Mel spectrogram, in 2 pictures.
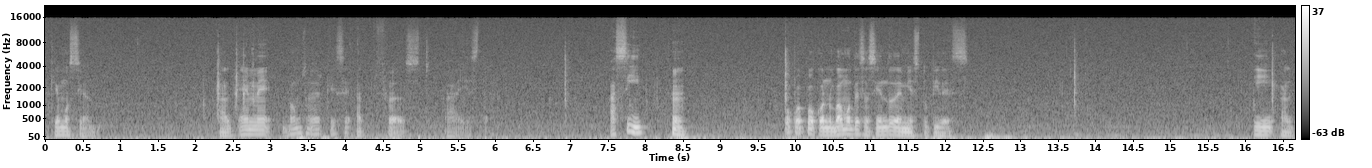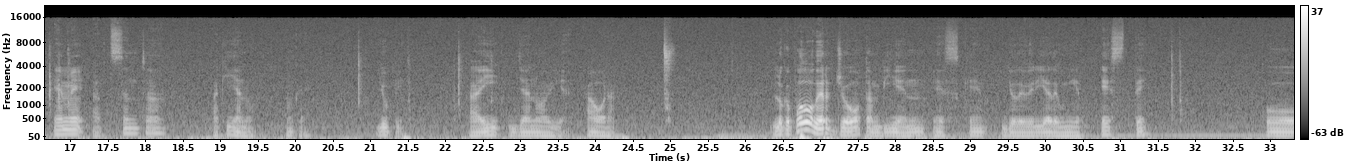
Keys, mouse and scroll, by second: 0.3-1.4 drag, 2.5 alt+m, 4.0 click, 5.1-5.4 scroll down 1, 5.6-6.8 middle drag, 7.0 shift+middle click, 9.8 a, 11.4-13.2 drag, 13.7 b, 15.2 click, 16.7 alt+m, 17.4 click, 18.5 click, 19.6 click, 20.6 scroll up 1, 20.9 shift+click, 21.0 shift+middle click, 21.7 shift+scroll up 1, 22.2-28.5 shift+drag, 28.7 click, 29.7 right click, 30.0-31.1 drag, 31.8-33.3 shift+drag.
